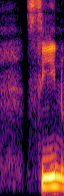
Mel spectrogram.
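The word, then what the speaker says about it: scene: SCHENT, जब एस है उसके बाद सी है, लेकिन यहाँ पे सी को खामोश साइलेंट पढ़ा जाता है। और इसी तरह साइंस है, साइंस माना इल्म, सेंट खुशबू, सीन मंजर, सीजर्स कैंची।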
